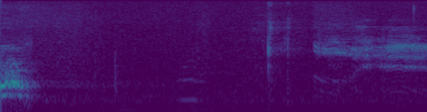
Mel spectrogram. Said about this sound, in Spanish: Ahí está el perro de la pet shop del lado, del vecino.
